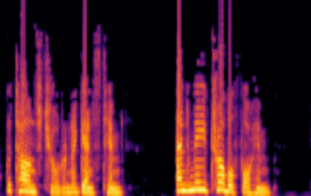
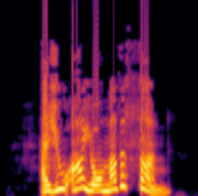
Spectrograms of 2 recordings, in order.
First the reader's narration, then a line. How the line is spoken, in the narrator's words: Stig said, not raising his voice, but making Gom shiver all the same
